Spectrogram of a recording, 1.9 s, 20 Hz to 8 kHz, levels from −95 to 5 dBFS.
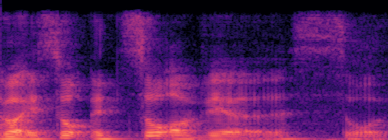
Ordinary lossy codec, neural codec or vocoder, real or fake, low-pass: none; none; real; 7.2 kHz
